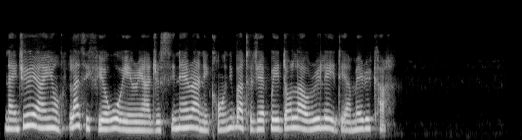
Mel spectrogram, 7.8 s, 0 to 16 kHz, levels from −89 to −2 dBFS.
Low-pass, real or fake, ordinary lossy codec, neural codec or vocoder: 7.2 kHz; fake; none; codec, 16 kHz, 4.8 kbps, FACodec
